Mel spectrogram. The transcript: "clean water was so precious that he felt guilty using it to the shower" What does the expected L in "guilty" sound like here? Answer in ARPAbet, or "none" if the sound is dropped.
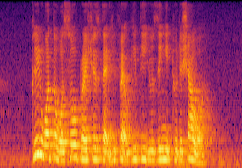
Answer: none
